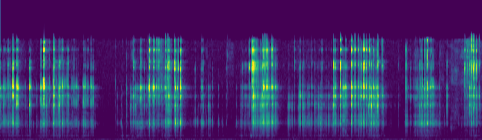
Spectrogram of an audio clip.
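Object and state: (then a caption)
Glass jar of buttons. A glass mason jar with a metal lid, filled with buttons, is held sideways and slowly rotated by hands with long dark nails. The buttons clink and rattle in soft, bright bursts of many small overlapping clicks with quieter pauses between.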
